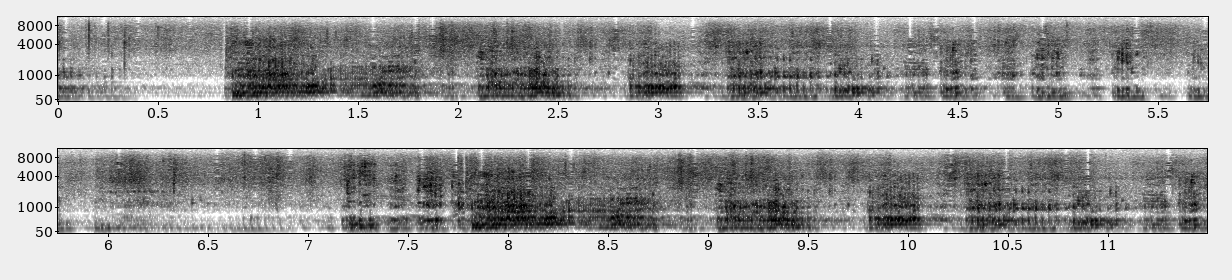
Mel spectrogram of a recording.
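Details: A lioness intervenes in a fight between two lions on grassland in Botswana. Loud, gravelly snarling roars pour out in rapid, ragged bursts, briefly easing mid-clip before a fresh surge of growling.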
